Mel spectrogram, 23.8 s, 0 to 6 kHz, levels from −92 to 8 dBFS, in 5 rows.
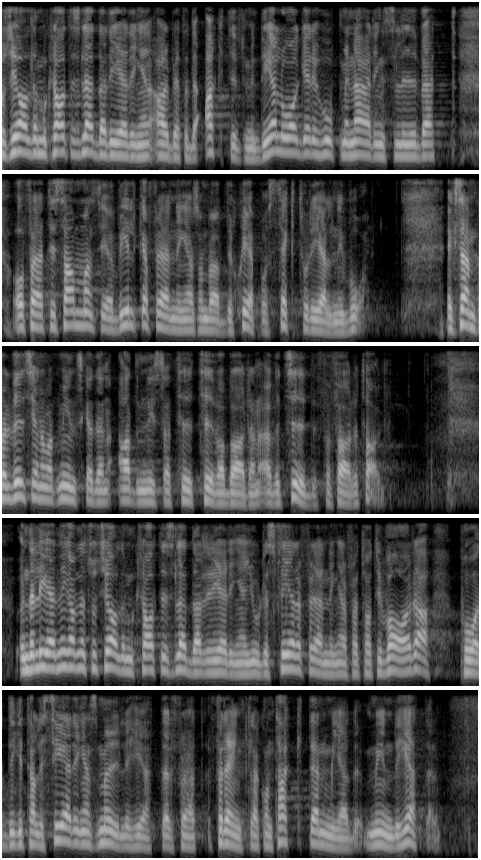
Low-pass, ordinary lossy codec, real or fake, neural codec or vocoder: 5.4 kHz; none; real; none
